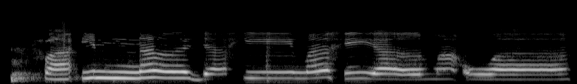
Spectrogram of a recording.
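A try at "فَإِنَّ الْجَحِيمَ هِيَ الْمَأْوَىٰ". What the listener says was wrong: Bagus, kurang dengung, coba diulang lagi.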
